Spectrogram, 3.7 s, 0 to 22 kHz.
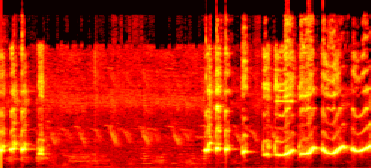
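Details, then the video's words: Anis merah, or orange-headed thrush, singing on a masteran tutor track: a few clipped whistled notes, a quiet pause, then a burst of notes flowing into a loud, rolling, wavy warble. "MP 3 MASTERAN ANIS MERAH MACET BUNYI"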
